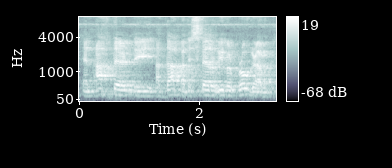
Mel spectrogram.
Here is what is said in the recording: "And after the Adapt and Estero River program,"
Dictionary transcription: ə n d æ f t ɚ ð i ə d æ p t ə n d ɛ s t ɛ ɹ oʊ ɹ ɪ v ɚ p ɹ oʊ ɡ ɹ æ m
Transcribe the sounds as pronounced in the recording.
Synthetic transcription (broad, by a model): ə n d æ f t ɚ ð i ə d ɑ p ə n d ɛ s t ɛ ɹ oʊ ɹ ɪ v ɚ p ɹ oʊ ɡ ɹ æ m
